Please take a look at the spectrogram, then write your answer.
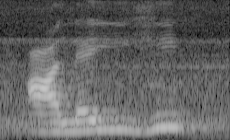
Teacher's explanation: علیہ، عین کو حلق کے درمیان والے حصے سے ادا کریں، یا ساکن سے پہلے زبر یا لین کا قاعدہ کریں۔ ہا کو حلق کے نیچے والے حصے سے ادا کریں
